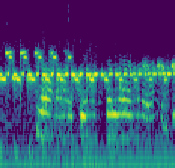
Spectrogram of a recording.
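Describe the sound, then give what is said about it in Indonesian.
A telephone rings with an incoming call: a melodic electronic ringtone repeats its short tonal phrase steadily at a moderate, clear level. “sebelum kami membaca WhatsApp, kami akan terima kembali telepon.”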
